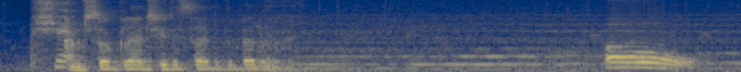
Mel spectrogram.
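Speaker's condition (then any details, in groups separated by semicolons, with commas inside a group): No condition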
